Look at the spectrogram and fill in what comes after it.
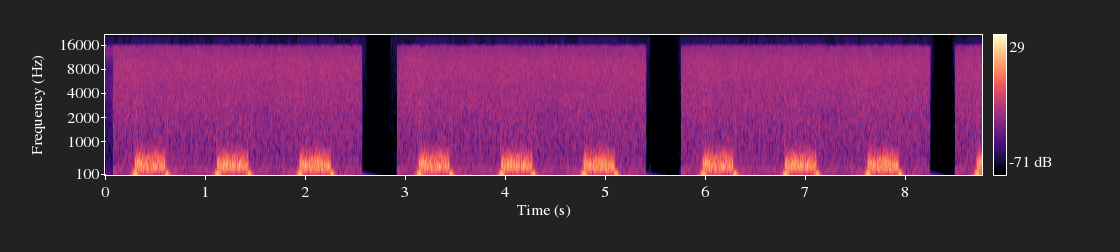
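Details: Pansystolic murmur heard with a stethoscope: a regular heartbeat near 70 a minute with a steady blowing murmur filling the whole gap between the two heart sounds.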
